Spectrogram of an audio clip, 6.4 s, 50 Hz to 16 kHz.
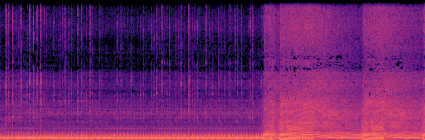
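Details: Saw Fest 4910 50cc race chainsaw after leaning the carb from rich, out-of-box chain: steady fast idle then sharp throttle blips climbing high and dropping back cleanly; strong, well-tuned revs before tach check in oak.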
